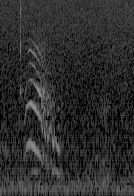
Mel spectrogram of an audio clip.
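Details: A pet cat chatting with its owner indoors gives one drawn-out meow, rising then sliding down and trailing off, followed by quiet room sound and a brief knock at the end.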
